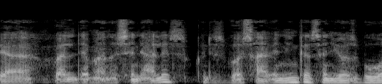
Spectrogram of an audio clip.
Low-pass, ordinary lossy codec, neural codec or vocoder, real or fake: 9.9 kHz; MP3, 32 kbps; vocoder, 44.1 kHz, 128 mel bands, Pupu-Vocoder; fake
